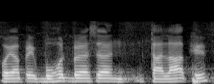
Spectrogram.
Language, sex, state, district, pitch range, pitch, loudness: Hindi, male, Arunachal Pradesh, Lower Dibang Valley, 135-145 Hz, 145 Hz, -12 LUFS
